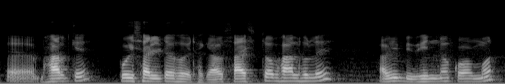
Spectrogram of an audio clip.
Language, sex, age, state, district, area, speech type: Assamese, male, 45-60, Assam, Majuli, urban, spontaneous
